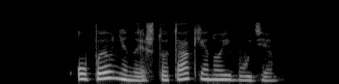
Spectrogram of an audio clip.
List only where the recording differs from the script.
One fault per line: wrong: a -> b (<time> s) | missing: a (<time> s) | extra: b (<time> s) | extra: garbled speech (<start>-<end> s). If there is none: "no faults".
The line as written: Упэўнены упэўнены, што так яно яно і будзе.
missing: упэўнены (1.4 s)
missing: яно (2.2 s)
